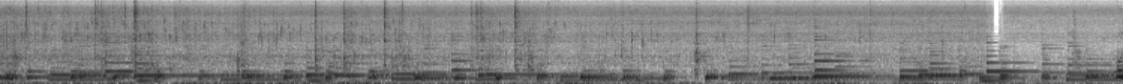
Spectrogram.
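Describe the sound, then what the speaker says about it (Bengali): Potatoes and bori (sun-dried lentil dumplings) fry in oil for a Bengali vegetarian bean, potato and bori curry, giving a steady, continuous sizzle with light stirring, heard alongside tuneful music throughout. "বন্ধুরা দেখো, আমার কিন্তু আলুটা ভাজা হয়ে এসছে।"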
